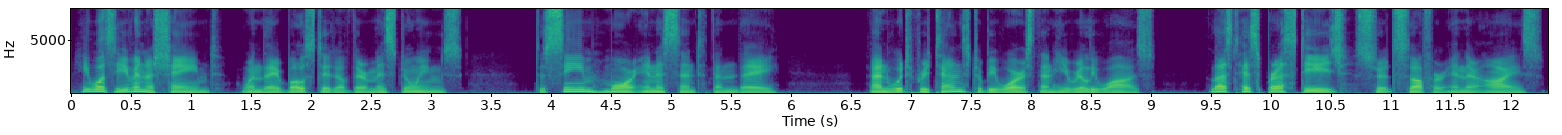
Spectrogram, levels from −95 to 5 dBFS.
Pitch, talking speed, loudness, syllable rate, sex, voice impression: 135 Hz, 165 wpm, -19 LUFS, 4.6 syllables/s, male, masculine, adult-like, slightly weak, soft, clear, fluent, calm, friendly, reassuring, slightly lively, modest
